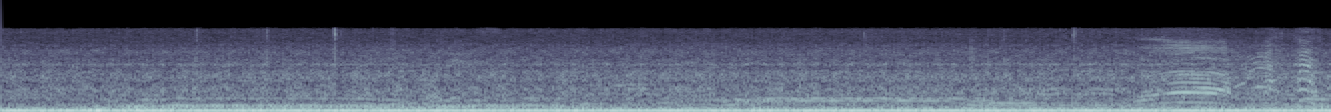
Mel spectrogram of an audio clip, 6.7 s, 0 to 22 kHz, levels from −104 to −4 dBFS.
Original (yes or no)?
yes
